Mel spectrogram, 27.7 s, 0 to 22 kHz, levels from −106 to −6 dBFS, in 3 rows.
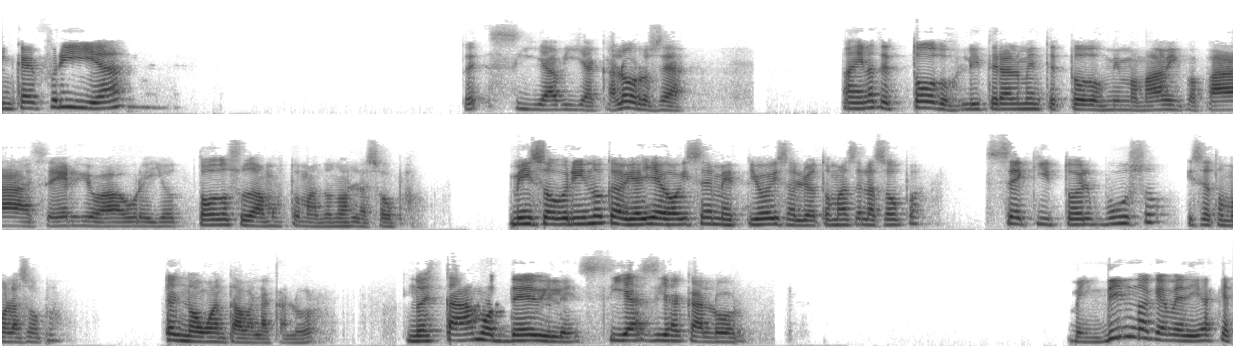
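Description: Listening to the speech here, nothing stood out as a technical fault at any point.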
